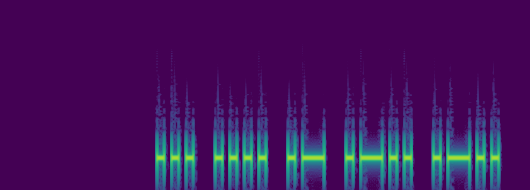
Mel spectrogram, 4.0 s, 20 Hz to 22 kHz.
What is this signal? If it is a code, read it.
Morse code, heard as a keyed tone, about 22 wpm, 700 Hz. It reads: SHALL
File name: 5 Letter Words - First 3 Letters Given - 22wpm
